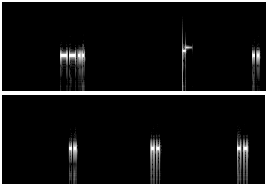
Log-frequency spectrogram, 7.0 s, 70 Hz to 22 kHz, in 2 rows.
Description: Morse code, heard as a keyed tone, about 36 wpm, spaced as for 8 wpm, 700 Hz. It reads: Z IIII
